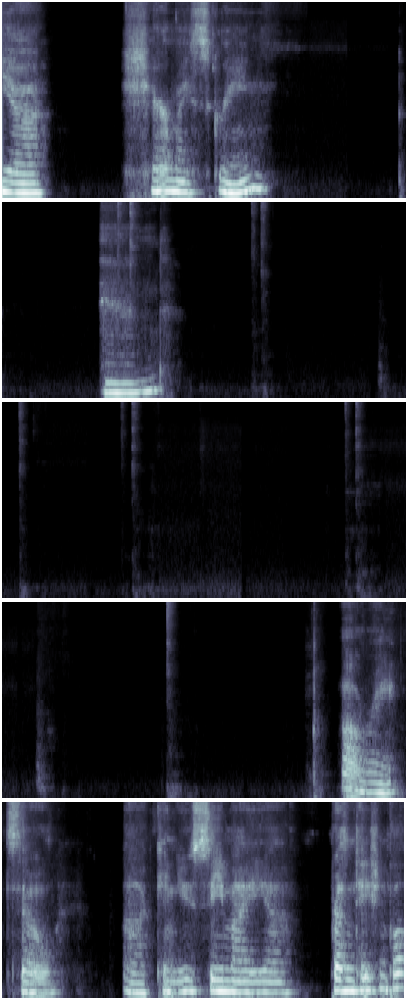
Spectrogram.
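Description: A woman speaks over an online call, pausing now and then.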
